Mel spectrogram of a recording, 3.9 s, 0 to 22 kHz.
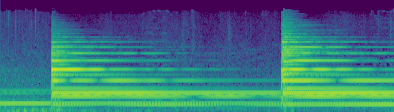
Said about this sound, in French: Accompagnée du tocsin, la cloche est... Celle-ci est 18e. Elles arrivent doucement.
